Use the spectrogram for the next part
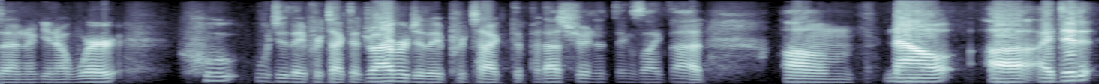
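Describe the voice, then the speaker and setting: A man's voice: mid-range voice, bright, forceful tone, clear, resonant tone, dry recording. A man moderating a panel, asking long rambling questions full of fillers. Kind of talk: panel discussion.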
